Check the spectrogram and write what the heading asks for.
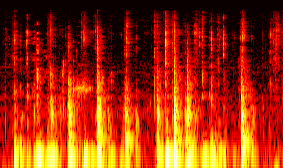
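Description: Keys clicking on a computer keyboard in a quick, irregular run as a command is typed out, over a faint low hum.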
